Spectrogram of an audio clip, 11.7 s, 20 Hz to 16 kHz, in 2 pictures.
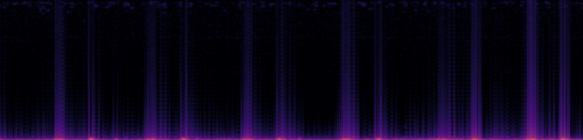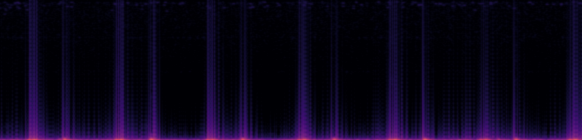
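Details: Chubby, hairy adult male listening to his own heartbeat for relaxation and ASMR: steady low thumps at about 66 beats a minute, regular rhythm; normal resting heartbeat.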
